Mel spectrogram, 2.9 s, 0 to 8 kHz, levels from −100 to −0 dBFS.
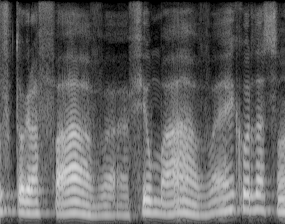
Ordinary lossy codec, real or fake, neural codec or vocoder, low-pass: none; real; none; none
